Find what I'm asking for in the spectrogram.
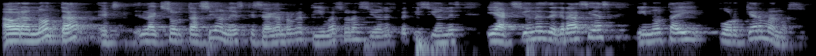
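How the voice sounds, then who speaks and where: Emphatic high-voiced preacher, roomy. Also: male voice, normal speed, hardly any pauses. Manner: emphatic, asks the congregation questions. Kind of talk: sermon. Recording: roomy, slightly dull church recording.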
